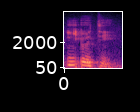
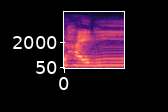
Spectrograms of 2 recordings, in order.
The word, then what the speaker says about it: Haïti: Donc en gros, je leur dis que je m'appelle IET. I-E-T. C'est la seule façon qu'il prononce ça, sinon il m'appelle Heidi. Non, ou dire c'est I-E-T pour hello? Oui, en anglais, quand tu prononces I-E-T, c'est I-E-T. Ce qui est le plus proche phonétiquement de mon nom.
